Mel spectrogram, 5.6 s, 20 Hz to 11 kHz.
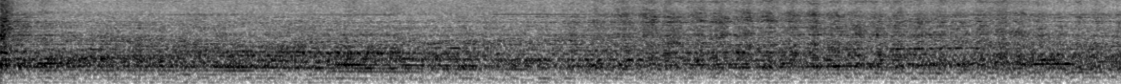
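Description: A model train pulled by a Dash 9 locomotive rolls along with a lengthening string of homemade ore loads, giving a continuous steady rumble with faint clicking and a light hiss, even and unbroken throughout.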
